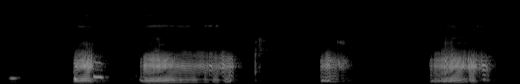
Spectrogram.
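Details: Maltese dog having a reverse (inverted) sneeze: repeated harsh honking, snorting breaths in bursts, resembling an asthma attack.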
